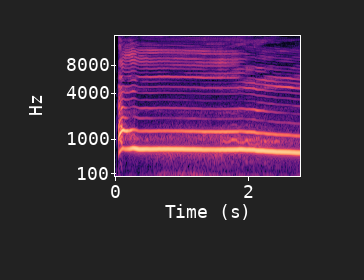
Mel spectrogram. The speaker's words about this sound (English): However, just then, an angry howling sound suddenly came from outside the door.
